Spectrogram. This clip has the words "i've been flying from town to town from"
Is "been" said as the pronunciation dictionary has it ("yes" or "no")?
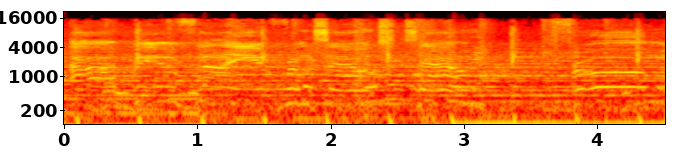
no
